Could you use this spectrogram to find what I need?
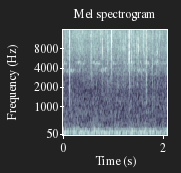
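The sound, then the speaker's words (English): A campfire crackles steadily, with scattered sharp pops and snaps over a low, soft rumble of burning, moderately quiet, with no voices. “And now, let's head to the campfire”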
